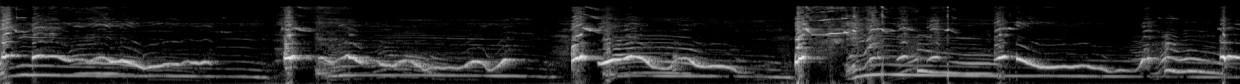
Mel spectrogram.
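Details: Two West Highland White Terriers howl together in long, wavering, rising and falling notes.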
